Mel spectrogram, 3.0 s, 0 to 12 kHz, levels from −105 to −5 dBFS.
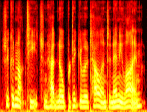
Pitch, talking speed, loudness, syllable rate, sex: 175 Hz, 245 wpm, -18 LUFS, 6.2 syllables/s, female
